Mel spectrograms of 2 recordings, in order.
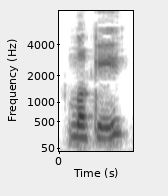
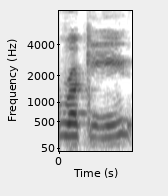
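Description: First: The word begins with an L sound. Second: The word begins with an R sound.

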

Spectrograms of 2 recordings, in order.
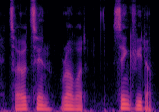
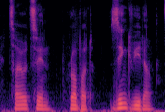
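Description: The two takes are said the same way.

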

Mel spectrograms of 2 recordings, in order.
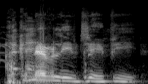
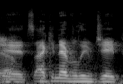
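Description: First: The line is said in a gruff put-on voice. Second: The line is said in a plain, ordinary voice. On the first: The speaker calls it right. "do the voice" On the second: The speaker calls it wrong. "That's not it. You've never said it like that"

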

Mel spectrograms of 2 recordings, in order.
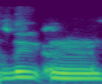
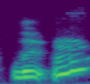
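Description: First: The name ends with an S sound. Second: The name ends without an S sound. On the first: The speaker calls it right. "There's an S on the end" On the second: The speaker calls it wrong. "Did I pronounce that correctly?"

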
